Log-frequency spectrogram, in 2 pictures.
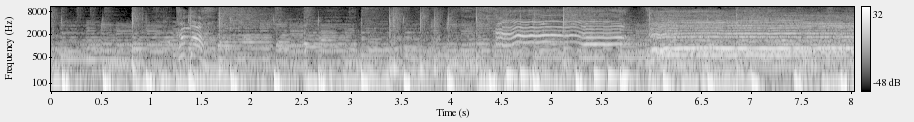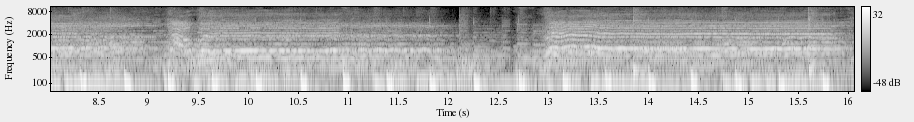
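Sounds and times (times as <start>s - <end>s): steady drum beat: 0.0s - 16.0s
choir singing in harmony: 5.8s - 16.0s.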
